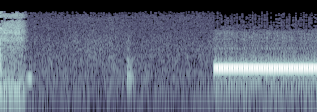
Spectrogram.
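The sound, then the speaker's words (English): Skype call tone: a couple of faint clicks, then a loud, steady, unbroken electronic tone that starts partway through and holds to the end. “I'll call it on Skype. Here we go.”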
